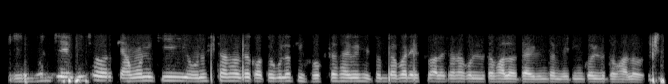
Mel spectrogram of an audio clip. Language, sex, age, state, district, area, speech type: Bengali, male, 18-30, West Bengal, North 24 Parganas, rural, conversation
